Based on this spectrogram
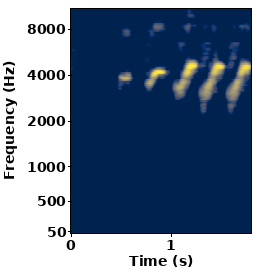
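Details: Viviti-style song of a yellow-bellied seedeater, used to teach young birds: a brief whistled opener followed by a run of rising, slurred whistles repeated roughly every quarter second, clean and dry.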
